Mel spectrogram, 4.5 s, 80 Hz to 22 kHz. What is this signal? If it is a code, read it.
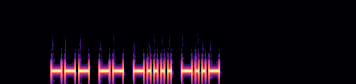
Morse code, heard as a keyed tone, about 28 wpm, 700 Hz. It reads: OM6X
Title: DXCC-100 Call Signs - 4 Characters - Repeated 2x - 28wpm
